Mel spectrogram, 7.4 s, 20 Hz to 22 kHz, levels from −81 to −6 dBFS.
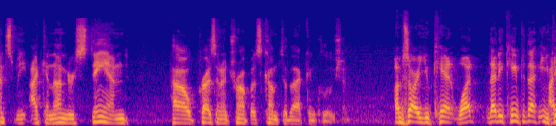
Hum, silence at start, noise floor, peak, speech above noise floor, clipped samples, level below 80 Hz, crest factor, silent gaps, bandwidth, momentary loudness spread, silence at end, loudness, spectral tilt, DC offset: none; 0 s; -50 dBFS; -6 dBFS; 26 dB; under 0.1%; -72 dBFS; 18 dB; none; 15 kHz; 9 LU; 0 s; -24 LUFS; -5 dB/octave; under 0.1%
